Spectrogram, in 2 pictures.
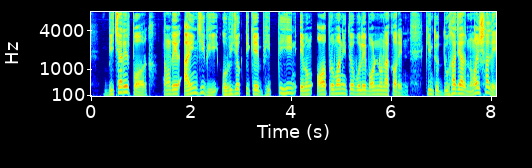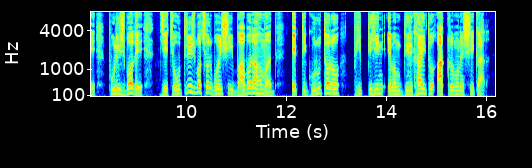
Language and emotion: Bengali, neutral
